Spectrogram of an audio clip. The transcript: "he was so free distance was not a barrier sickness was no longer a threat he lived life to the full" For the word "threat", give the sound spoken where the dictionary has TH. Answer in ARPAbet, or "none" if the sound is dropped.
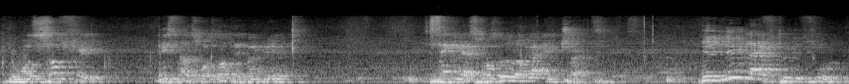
T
